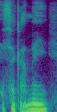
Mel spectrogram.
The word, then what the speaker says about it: Skmei: May e que en realidad la MEI de SK Mei eh se se diría como May y bueno, también es que hay varias formas de de decirlo.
